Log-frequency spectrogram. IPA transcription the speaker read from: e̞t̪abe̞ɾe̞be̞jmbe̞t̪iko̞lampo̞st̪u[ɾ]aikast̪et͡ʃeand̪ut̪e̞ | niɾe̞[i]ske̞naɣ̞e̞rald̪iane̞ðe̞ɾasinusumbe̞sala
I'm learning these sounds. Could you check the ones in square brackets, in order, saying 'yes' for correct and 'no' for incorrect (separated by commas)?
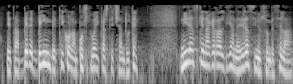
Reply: no, no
